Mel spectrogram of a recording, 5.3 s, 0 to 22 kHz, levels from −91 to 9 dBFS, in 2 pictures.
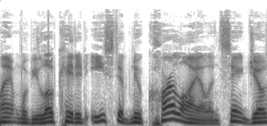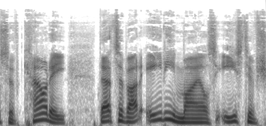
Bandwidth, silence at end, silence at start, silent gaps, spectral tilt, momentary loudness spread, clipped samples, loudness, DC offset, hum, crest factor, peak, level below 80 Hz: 14.5 kHz; 0 s; 0 s; none; -6.5 dB/octave; 5 LU; under 0.1%; -15 LUFS; under 0.1%; none; 14 dB; -2 dBFS; -38 dBFS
